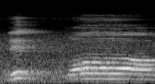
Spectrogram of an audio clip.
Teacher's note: غین زیر یا ایک الف کے برابر لمبا ہوگا کیونکہ یہ ہے یائے مدہ. یا ساکن، یا سے پہلے آگے زیر، اس کی شرط مکمل ہوئی یا مدہ کی، یہ بنا غین زیر یا.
